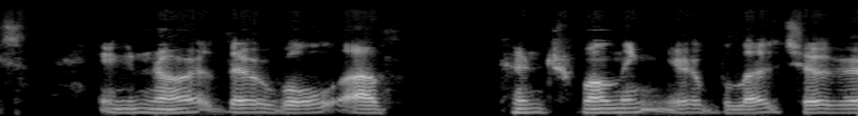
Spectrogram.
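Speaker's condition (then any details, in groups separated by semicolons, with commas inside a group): ALS; hard time speaking, speech obviously affected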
